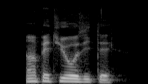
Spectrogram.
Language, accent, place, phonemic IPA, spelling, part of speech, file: French, France, Lyon, /ɛ̃.pe.tɥo.zi.te/, impétuosité, noun, LL-Q150 (fra)-impétuosité.wav
- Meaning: impetuosity, impetuousness, impulsiveness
